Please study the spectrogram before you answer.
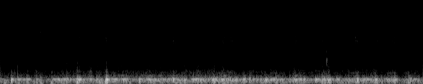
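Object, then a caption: Metal mesh microphone grille. Fingertips of both hands scratch the hollow metal mesh grille of a Blue Yeti microphone. The result is a steady, dense, low scratching rumble with a hum-like tone near 215 Hz, dotted with quick soft ticks and almost no bright content.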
